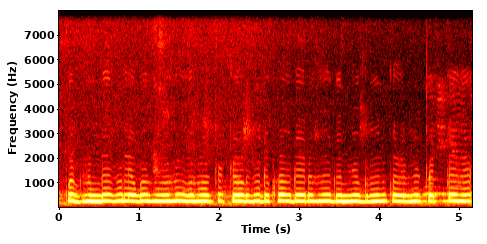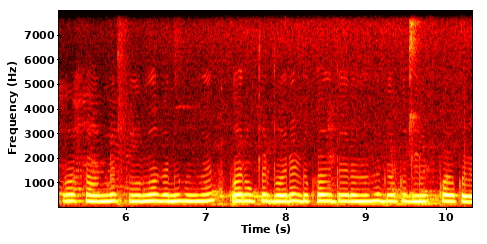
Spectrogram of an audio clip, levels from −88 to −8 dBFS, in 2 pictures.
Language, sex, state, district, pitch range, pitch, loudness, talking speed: Hindi, female, Bihar, Purnia, 245-260 Hz, 255 Hz, -14 LUFS, 215 wpm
